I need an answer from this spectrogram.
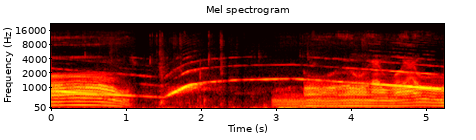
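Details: Jack Chi pet dog named Tuco howling in response to a siren, going from sleepy to full alert. A rich, layered howl slides downward, then a sustained, slightly wavering howl returns over a loud siren wail that rises and falls.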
